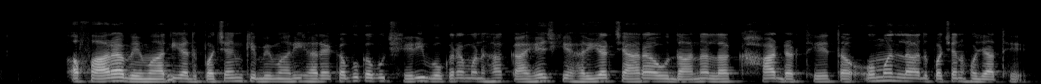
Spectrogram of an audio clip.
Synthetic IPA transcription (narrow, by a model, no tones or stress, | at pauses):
ɐfaːɾabiːmaːɾiɐd̪ʱpət͡ʃənkebiːmaːɾiɦɐɾɛ̃kɐbukɐbut͡ʃʰeːɾiboːkɾamɐnɦakaːɦeːd͡ʒkeɦɐɾijəɾt͡ʃaːɾaud̪aːnalɐkʰaːɖɐɾt̪ʰet̪ɐʊmənlaɐd̪ʱpət͡ʃənɦod͡ʒaːt̪ḛː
